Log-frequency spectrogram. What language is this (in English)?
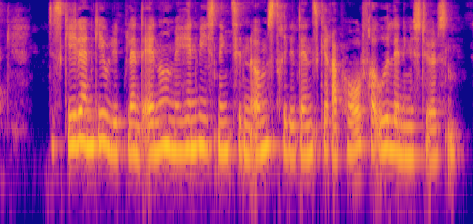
Danish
